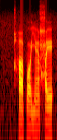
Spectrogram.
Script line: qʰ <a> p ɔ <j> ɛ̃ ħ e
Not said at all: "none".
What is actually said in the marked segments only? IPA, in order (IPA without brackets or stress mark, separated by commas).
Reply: ɐ, j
